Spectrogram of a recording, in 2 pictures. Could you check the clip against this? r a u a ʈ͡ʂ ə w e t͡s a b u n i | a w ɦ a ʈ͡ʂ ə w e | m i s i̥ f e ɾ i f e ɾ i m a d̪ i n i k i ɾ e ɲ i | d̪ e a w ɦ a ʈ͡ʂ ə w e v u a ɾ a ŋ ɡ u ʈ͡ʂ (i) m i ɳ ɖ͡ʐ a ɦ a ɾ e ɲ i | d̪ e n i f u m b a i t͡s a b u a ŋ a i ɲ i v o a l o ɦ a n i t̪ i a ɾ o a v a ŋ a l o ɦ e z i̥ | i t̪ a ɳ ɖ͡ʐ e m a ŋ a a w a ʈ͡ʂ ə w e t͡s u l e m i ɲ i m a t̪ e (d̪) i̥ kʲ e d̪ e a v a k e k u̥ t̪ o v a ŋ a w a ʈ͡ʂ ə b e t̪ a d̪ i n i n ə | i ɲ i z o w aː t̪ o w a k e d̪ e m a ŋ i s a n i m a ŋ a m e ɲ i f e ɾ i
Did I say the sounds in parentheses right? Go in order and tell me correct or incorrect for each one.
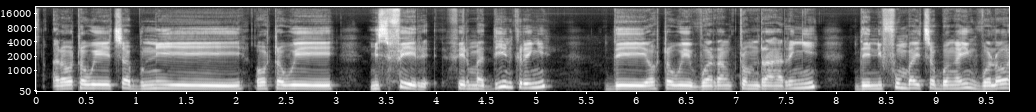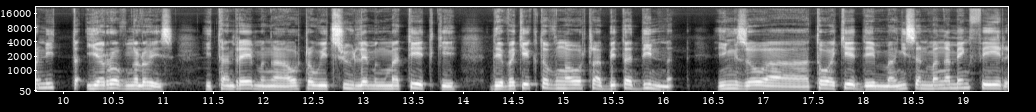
incorrect: a, incorrect: t̪

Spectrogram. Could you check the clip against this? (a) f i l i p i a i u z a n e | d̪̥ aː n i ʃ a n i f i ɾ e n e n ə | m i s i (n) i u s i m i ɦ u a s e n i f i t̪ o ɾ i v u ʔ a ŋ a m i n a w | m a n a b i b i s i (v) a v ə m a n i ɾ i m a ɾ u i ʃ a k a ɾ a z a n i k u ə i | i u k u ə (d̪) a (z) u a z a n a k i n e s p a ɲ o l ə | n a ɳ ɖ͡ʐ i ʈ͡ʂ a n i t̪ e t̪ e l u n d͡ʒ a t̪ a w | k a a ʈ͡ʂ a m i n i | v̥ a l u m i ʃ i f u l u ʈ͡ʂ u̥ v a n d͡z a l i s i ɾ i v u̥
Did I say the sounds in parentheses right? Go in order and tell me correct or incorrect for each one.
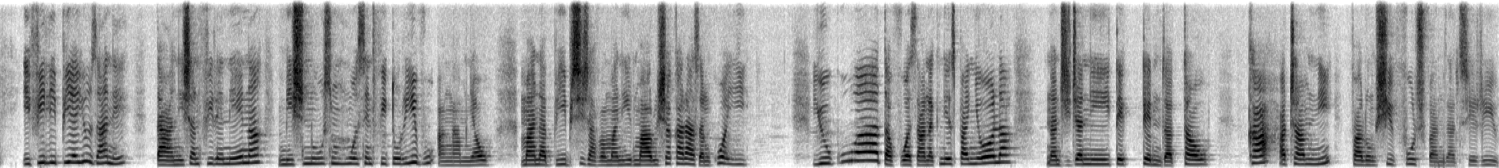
incorrect: i, correct, incorrect: z, correct, incorrect: v

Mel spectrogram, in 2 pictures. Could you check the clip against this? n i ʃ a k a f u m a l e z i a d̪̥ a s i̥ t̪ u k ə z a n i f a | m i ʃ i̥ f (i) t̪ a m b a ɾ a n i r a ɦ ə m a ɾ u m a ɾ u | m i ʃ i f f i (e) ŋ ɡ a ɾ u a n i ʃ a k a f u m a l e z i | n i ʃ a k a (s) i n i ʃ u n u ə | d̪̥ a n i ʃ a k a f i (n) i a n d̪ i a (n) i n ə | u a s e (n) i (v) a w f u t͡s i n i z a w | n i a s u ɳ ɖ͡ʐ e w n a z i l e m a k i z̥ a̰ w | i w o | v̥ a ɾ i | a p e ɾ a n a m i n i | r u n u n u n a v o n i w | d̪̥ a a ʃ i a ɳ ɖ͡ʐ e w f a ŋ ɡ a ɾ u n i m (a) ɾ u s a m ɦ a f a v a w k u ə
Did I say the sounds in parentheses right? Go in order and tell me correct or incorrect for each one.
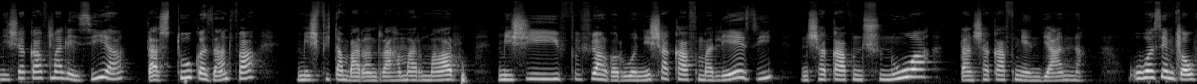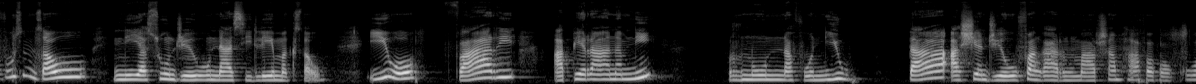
correct, incorrect: a, incorrect: f, correct, correct, incorrect: m, incorrect: z, correct

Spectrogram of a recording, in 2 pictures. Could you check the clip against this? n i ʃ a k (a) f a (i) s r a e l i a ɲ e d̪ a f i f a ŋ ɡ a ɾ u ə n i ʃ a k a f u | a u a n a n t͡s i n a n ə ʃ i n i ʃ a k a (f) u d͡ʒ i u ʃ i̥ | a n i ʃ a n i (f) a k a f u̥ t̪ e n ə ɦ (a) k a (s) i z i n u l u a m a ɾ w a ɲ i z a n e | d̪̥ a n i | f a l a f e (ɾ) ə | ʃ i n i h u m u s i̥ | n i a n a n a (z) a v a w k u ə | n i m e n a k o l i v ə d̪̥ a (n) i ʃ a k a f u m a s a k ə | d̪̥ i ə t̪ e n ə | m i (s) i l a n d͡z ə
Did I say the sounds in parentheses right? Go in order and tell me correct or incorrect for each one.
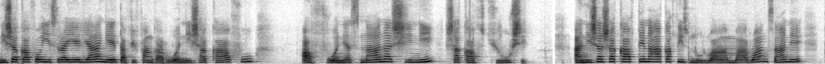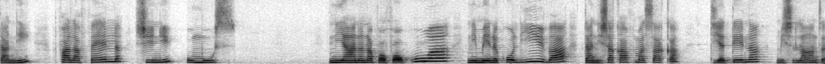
correct, correct, correct, incorrect: ʃ, correct, incorrect: f, incorrect: l, incorrect: v, correct, correct

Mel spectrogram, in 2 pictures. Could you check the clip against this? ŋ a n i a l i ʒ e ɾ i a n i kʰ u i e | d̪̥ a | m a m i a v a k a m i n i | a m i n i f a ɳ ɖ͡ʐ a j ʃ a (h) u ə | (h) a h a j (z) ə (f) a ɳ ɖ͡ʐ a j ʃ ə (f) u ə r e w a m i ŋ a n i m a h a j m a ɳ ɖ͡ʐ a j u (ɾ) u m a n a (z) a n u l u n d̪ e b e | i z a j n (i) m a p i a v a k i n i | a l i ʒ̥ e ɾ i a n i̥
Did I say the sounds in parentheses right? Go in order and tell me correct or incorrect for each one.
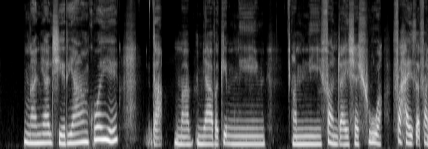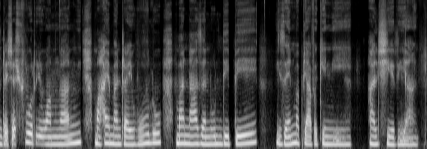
incorrect: ʃ, incorrect: f, correct, correct, incorrect: ʃ, incorrect: l, correct, correct

